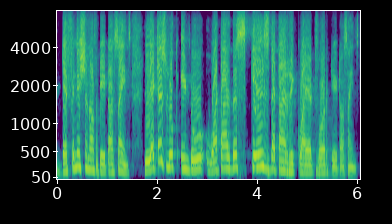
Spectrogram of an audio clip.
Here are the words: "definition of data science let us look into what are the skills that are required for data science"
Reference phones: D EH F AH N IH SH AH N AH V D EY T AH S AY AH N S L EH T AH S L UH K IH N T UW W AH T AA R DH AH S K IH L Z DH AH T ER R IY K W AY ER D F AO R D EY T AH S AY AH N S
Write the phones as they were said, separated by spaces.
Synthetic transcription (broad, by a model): D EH F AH N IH SH AH N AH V D EY T AH S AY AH N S L EH T AH S L UH K IH N T UW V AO T AA R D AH S K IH L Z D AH T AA R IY K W AY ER D F AO R D EY T AH S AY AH N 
